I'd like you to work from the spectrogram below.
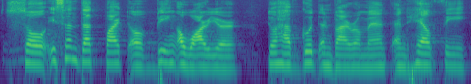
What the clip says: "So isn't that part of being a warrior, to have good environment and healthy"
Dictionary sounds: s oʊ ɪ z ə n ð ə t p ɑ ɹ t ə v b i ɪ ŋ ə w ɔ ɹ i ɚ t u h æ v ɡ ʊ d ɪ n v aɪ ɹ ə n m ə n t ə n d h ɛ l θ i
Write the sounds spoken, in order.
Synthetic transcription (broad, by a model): s oʊ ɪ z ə n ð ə t p ɑ ɹ t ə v b i ɪ ŋ ə w ɔ ɹ i ɚ t u h æ v ɡ ʊ d ɪ n v aɪ ɹ ə n m ə n t ə n d h ɛ l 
